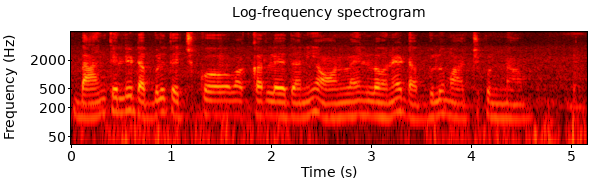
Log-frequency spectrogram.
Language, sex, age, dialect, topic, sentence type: Telugu, male, 18-24, Utterandhra, banking, statement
